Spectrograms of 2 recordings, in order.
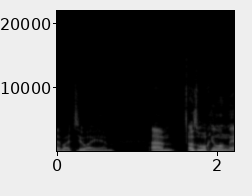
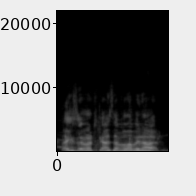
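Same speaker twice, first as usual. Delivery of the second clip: high, loud crowd-pumping farewell; big stage sign-off shout; 11 semitones higher, 12 dB louder than usual. Real, not acted. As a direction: sell the finish to the room. Comedian wraps set to crowd.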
